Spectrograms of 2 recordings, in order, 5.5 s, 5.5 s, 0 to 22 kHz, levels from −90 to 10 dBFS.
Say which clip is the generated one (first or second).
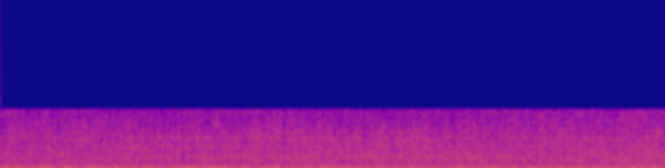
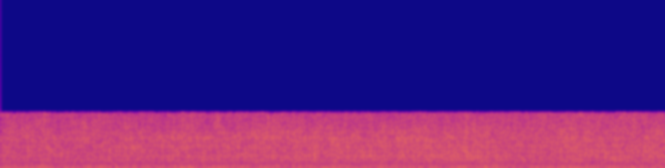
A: first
